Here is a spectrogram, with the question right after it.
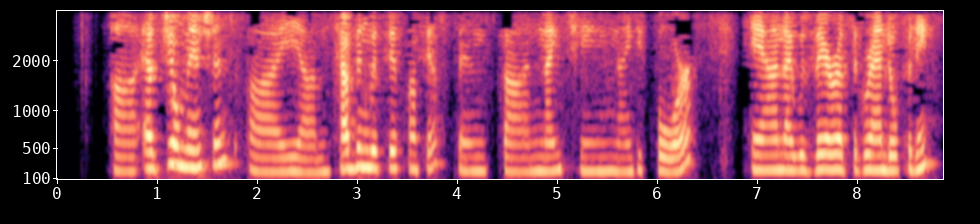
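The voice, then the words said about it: Strained, recovering voice. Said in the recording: “I just apologize for my voice. I was without a voice 2 days ago”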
